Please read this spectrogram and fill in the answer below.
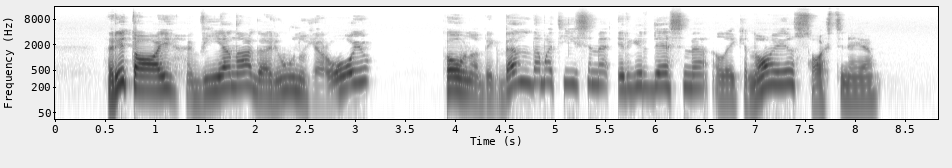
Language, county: Lithuanian, Vilnius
